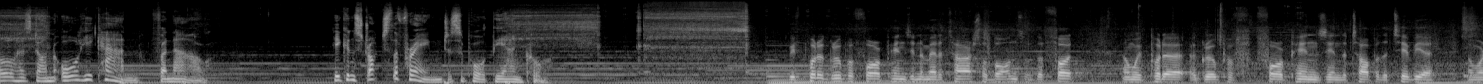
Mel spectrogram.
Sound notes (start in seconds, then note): 5.1 surgical instrument humming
